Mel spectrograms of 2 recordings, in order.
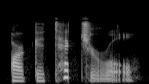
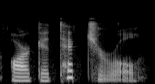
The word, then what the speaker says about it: architectural: Architectural. You can say this with all the syllables, architectural. Or make it a little shorter and push the churl together to shroll. Architectural, architectural.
